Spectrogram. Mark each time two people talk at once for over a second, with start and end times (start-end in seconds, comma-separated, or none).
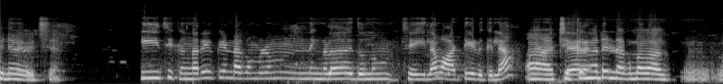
none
